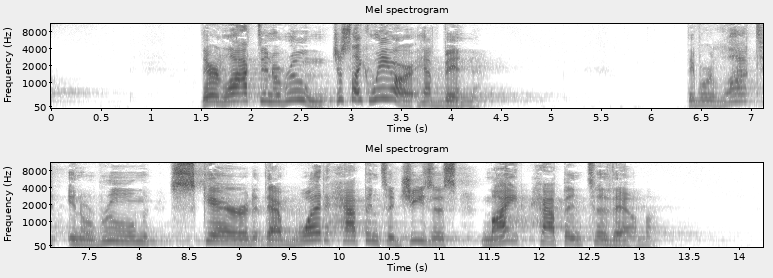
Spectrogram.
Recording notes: Easter Service of Worship. Recorded live at Beatitudes Church in Phoenix, AZ.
